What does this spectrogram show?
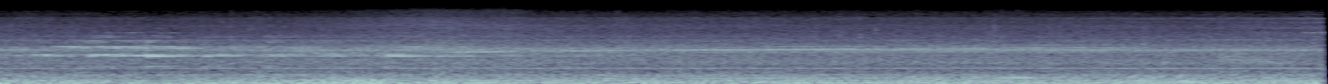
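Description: Electric commuter train running along the track, heard from inside the driver's cab: a steady low rumble of wheels on rails with a faint, steady high whine.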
